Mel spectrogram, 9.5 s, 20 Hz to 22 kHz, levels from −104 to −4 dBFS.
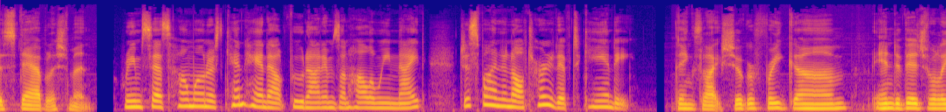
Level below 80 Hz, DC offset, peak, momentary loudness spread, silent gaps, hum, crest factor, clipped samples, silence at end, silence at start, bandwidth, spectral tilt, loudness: -60 dBFS; under 0.1%; -2 dBFS; 10 LU; none; none; 16 dB; under 0.1%; 0 s; 0 s; 15 kHz; -5.5 dB/octave; -19 LUFS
